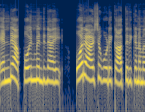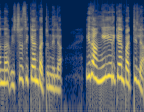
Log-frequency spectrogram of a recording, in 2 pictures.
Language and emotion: Malayalam, angry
